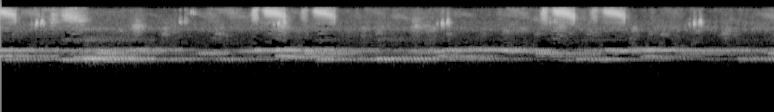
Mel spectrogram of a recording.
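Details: Crickets chirping through a spring night outside a cottage: a steady high shrill trill underneath, with brighter pulsed chirps breaking out in short bursts every second or so.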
